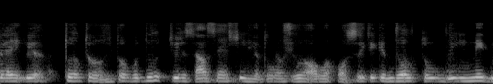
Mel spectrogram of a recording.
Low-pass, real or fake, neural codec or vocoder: 7.2 kHz; fake; codec, 16 kHz, 0.5 kbps, FreqCodec, larger model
